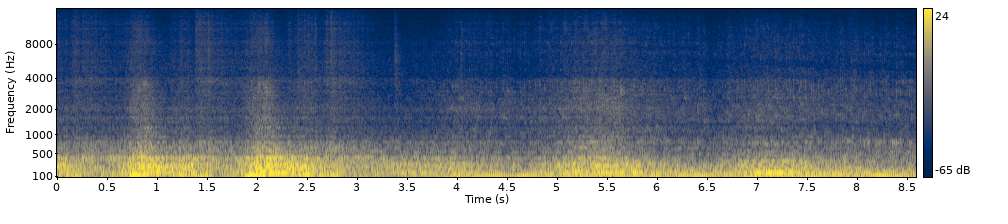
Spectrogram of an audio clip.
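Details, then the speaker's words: Active exhaust with deleted mufflers, about 3,000 miles: after greasing the squealing active exhaust flow valves with white lithium grease, deep rumble with two quick blips then settling; squeal gone, exhaust sounds clean. "all right so take my word for it the noise coming from the valves the squealing noise is now gone there is no more noise so all I gotta say is it did work"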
